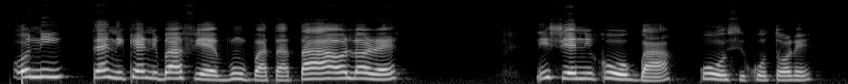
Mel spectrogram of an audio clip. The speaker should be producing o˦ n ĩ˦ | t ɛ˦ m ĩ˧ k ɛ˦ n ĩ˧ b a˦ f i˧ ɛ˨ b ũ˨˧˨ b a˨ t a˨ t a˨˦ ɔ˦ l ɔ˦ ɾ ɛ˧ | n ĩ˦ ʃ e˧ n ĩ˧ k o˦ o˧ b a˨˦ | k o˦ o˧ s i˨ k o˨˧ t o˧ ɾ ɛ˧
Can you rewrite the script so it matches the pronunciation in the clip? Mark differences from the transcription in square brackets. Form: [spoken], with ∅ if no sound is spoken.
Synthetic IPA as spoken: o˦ n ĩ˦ | t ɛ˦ [n] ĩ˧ k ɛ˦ n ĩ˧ b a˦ f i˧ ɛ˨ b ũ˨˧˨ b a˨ t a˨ t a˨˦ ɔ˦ l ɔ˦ ɾ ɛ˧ | n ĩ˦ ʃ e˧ n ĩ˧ k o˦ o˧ [ɡ͡b] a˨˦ | k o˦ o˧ s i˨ k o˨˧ t [ɔ˧] ɾ ɛ˧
